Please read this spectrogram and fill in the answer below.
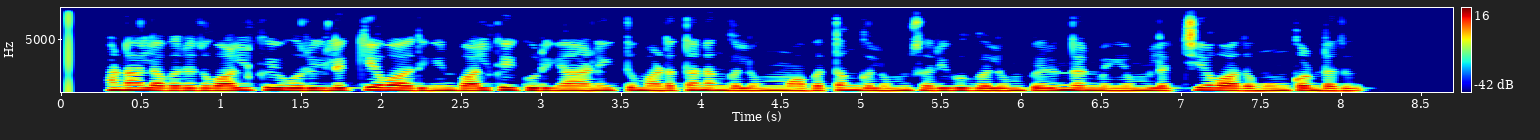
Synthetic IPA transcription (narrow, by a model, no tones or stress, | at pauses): aːnaːlɐʋɐɾɐðɯʋaːɭkɐɪɔɾɯɪlɐkːɪjɐʋaːðɪjɪnʋaːɭkɐɪkːɯrɪjɐːnɐɪt̪ːɯmɐɽɐt̪ːɐnɐŋɡɐɭɯmɐbɐt̪ːɐŋɡɐɭɯmsɐɾɪʋɯɣɐɭɯmpɛɾɯnd̪ɐnmɐjɯmlɐt͡ʃːɪjɐʋaːðɐmɯmkɔɳɖɐðɯ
